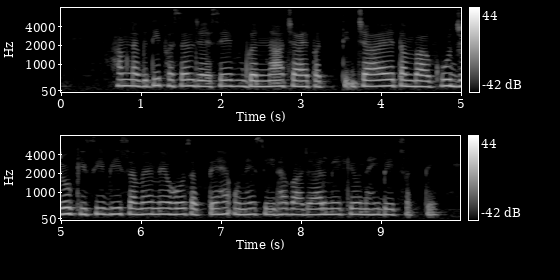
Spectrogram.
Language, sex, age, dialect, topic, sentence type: Hindi, female, 25-30, Awadhi Bundeli, agriculture, question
